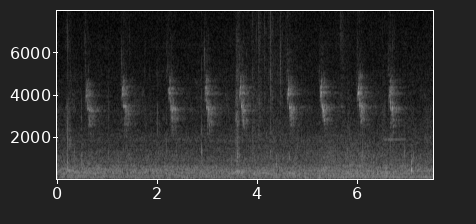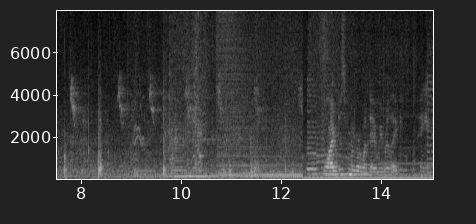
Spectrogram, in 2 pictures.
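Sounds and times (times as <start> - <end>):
bird chirping: 4.6 - 7.0, 8.7 - 12.5
low background hum: 5.0 - 15.0.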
